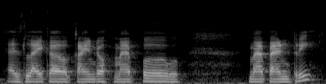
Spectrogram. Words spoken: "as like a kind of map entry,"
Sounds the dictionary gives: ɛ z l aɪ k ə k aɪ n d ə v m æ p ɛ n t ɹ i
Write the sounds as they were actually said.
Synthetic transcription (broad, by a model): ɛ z l aɪ k ə k aɪ n d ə p m æ p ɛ n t ɹ i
